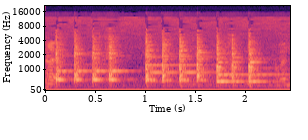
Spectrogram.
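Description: Marimba played with four mallets: quick rhythmic strikes, several a second, mostly two- or three-note chords that ring briefly, with a short gap just before the one-second mark.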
